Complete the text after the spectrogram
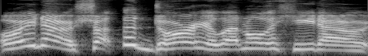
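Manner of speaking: very high, shrill, fast hollering. The game master voices the barkeep yelling at a player in the tavern doorway: Margin the barkeep yelling. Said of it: "she's kind of yelling at you".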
